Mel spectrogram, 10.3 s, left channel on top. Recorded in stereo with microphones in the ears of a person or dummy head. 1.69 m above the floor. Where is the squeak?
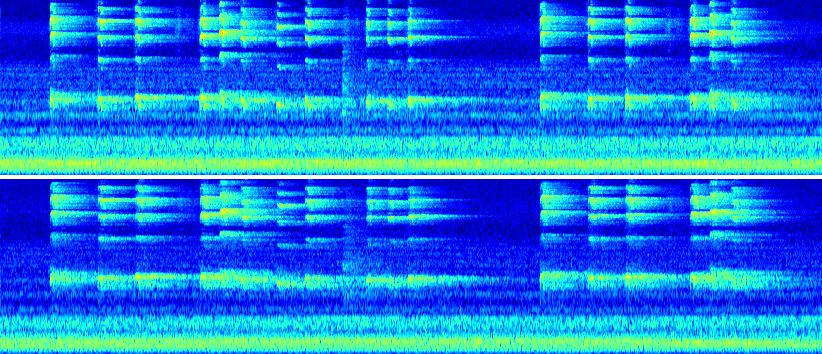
60° left (ahead or behind), 1.1 m.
